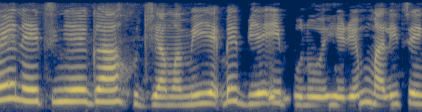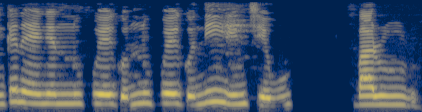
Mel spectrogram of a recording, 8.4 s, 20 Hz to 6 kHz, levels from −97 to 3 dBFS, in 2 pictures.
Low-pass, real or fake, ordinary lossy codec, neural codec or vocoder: 5.4 kHz; real; none; none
